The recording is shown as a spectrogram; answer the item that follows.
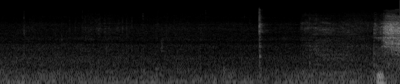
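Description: Quiet steady hiss of a lit canister gas stove and wind, with one faint short tick about a second and a half in.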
